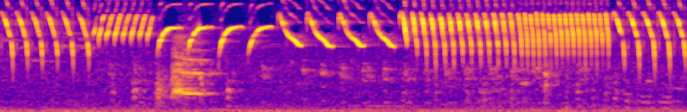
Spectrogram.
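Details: Canary song opening with quick repeated chirps, then curved whistled notes sliding down, and a sustained fast high trill before more chirps.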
